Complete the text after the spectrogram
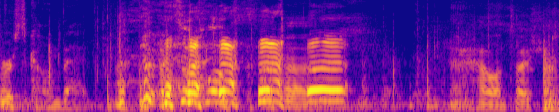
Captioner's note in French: rires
